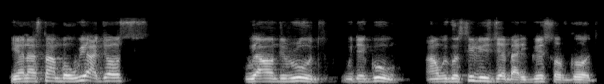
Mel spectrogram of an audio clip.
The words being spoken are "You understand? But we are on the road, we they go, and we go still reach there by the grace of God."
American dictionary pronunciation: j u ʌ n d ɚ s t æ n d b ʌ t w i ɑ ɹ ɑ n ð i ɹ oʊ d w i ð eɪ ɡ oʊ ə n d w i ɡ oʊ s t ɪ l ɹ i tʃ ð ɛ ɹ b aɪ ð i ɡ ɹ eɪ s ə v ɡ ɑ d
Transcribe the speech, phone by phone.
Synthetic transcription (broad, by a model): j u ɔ n d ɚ s t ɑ n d b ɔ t w i ɑ w ɑ n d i ɹ oʊ d w i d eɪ ɡ oʊ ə n w i ɡ oʊ s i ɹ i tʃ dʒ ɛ b aɪ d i ɡ ɹ eɪ s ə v ɡ ɑ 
